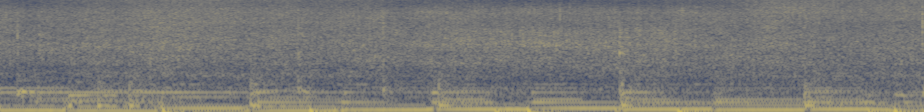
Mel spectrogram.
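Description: Pea eggplants (poka) and sliced chilies sizzling steadily in oil in a nonstick wok, with a little water just added, while a wooden spatula stirs and scrapes through them.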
